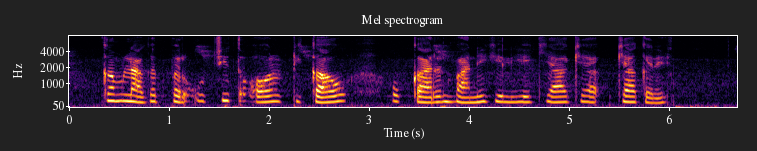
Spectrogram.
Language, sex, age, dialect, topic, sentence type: Hindi, female, 25-30, Marwari Dhudhari, agriculture, question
